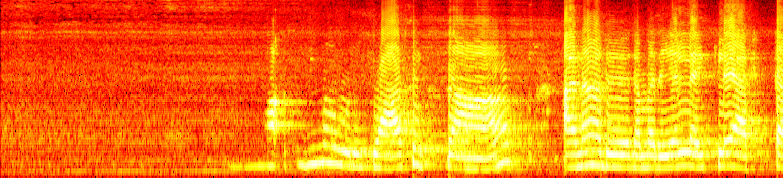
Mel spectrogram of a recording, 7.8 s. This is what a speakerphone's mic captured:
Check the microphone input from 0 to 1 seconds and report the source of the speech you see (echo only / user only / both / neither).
neither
